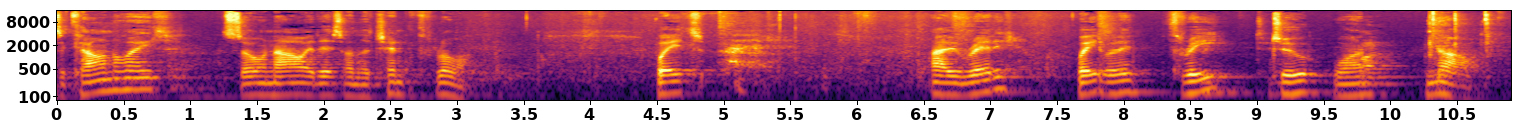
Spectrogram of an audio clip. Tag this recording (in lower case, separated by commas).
inside a large room or hall, speech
